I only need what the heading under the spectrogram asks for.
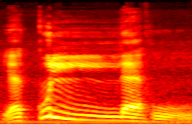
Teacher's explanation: Nun sakinah bertemu lam, idgham bila gunnah, tak ada dengung sini. · Yakullahu, hu dua harakat, maksilah qasirah.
